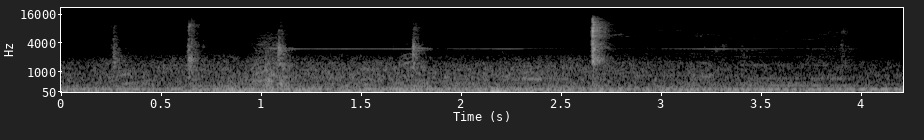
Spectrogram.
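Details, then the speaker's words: 2015–2018 Yamaha R6 after fuel tank and pump conversion, about a gallon of fuel in: key-on gives a faint steady hum with a thin high whine for a few seconds among light clicks; fuel pump priming normally. "All right, moment of truth. We're gonna prime the fuel pump. We should hear it come on."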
